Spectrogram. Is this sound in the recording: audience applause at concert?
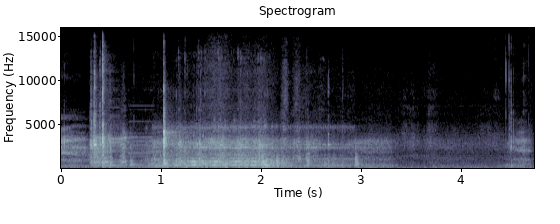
no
